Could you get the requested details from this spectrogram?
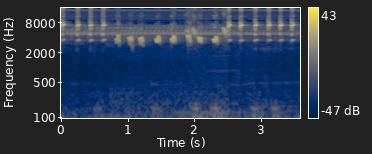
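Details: Konin song from a masteran recording used to train songbirds: sharp, high chirps repeated about every fifth of a second in a steady, slightly uneven rhythm, over a thin continuous high hiss.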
